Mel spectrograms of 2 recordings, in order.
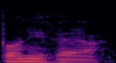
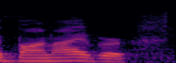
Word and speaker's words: Bon Iver: I know it's pronounced Bon Iver, but I say Bon Iver because they don't spell it properly, so I assume they're trying to goof around with the language. But don't you tell me in the comments how it's pronounced. I'm aware, but that's not how it's spelled, so I'm going to call it Bon Iver.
